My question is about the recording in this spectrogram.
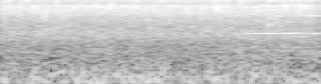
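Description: Faint, steady rain falling as a soft, even hiss. A thin steady tone comes in near the end.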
